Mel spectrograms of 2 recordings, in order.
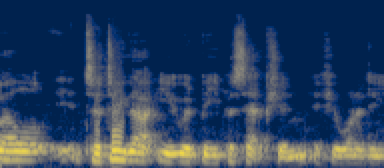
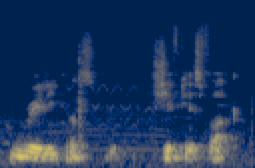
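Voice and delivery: ordinary talk

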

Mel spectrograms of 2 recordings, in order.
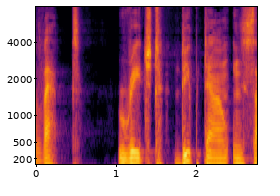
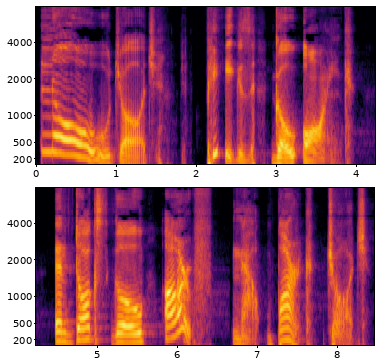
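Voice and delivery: patient mother, slower and firmer; 6 semitones higher, 4 dB louder, slower than usual. Acted. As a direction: spell it out slowly for the pup. Mother corrects George again.

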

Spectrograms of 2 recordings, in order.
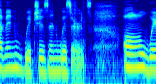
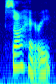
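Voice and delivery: ordinary delivery

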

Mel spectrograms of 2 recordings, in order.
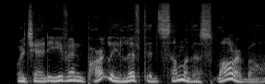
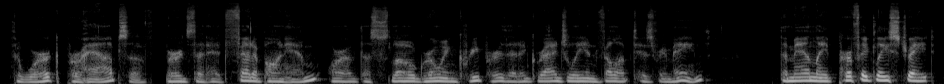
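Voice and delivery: ordinary delivery, nothing marked

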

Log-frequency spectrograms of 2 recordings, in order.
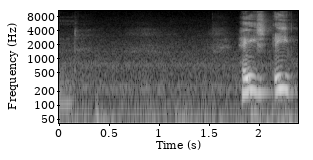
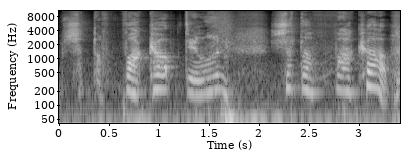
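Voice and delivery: urgent friend; 9 semitones higher than usual. Retold or imitated. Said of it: "Lockie was just like the whole time".

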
